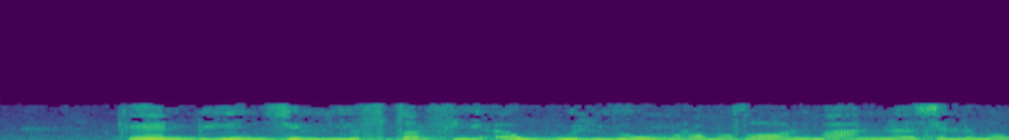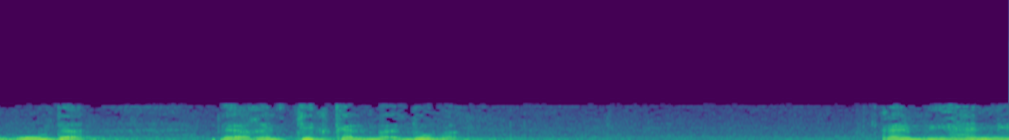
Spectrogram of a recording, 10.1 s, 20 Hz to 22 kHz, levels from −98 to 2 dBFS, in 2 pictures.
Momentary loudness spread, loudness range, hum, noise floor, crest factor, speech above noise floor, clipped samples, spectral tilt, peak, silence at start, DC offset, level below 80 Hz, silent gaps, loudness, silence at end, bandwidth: 12 LU; 6 LU; none; -52 dBFS; 16 dB; 29 dB; under 0.1%; -11 dB/octave; -8 dBFS; 0.6 s; under 0.1%; -48 dBFS; none; -24 LUFS; 0 s; 5.8 kHz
